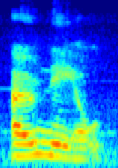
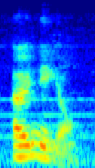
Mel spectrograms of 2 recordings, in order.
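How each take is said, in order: Both takes have the same delivery.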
